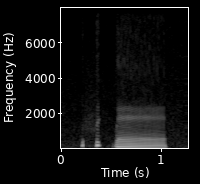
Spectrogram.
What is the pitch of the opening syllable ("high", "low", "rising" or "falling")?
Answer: high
